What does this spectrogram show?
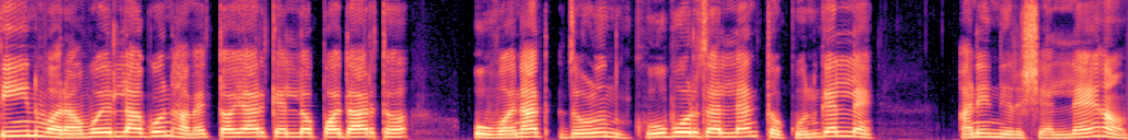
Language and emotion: Goan Konkani, sad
